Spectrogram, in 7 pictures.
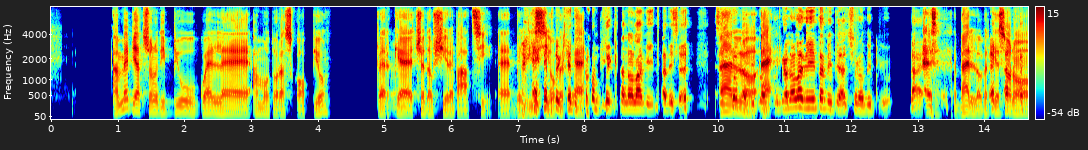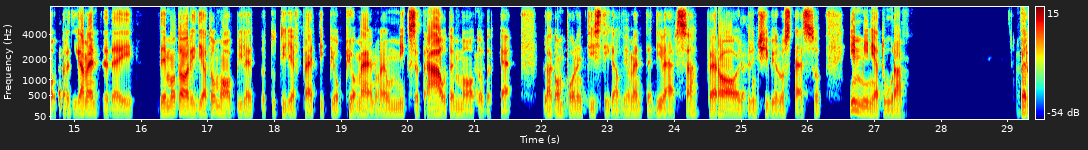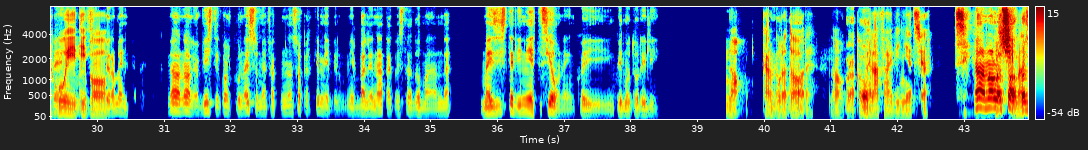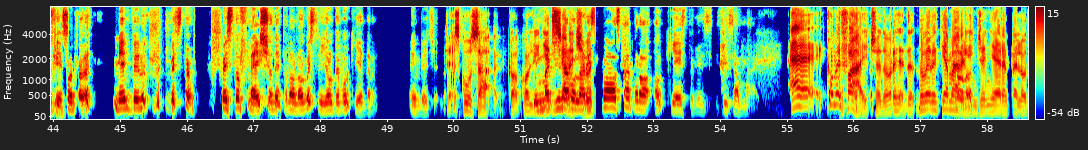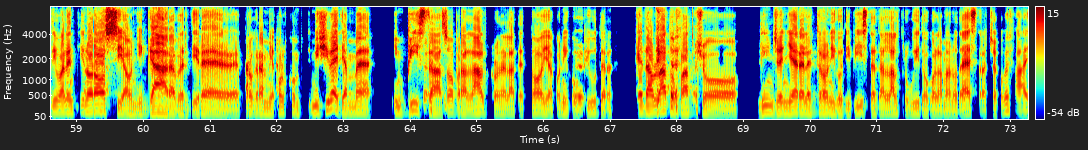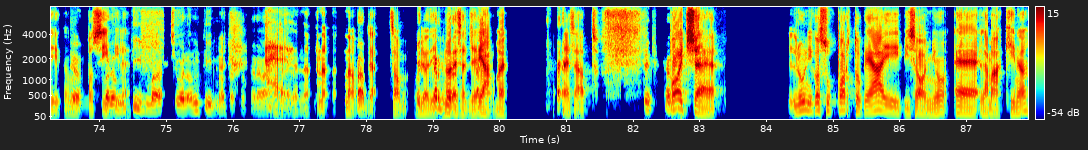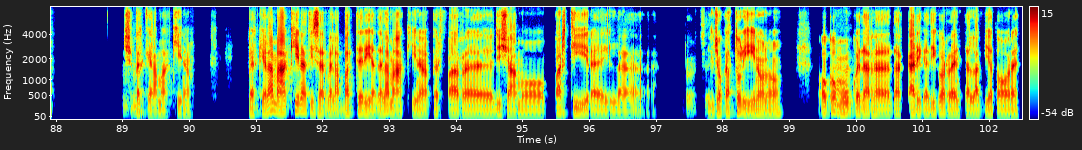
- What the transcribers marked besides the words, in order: other background noise; chuckle; laughing while speaking: "Perché ti complicano la vita dici"; chuckle; laugh; laughing while speaking: "mi è venuto questo"; laughing while speaking: "sì, ci manca so"; chuckle; chuckle; chuckle; laugh; chuckle; chuckle; other noise; chuckle; "cioè" said as "ge"; "insomma" said as "zomma"; chuckle; teeth sucking
- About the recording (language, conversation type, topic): Italian, podcast, C’è un piccolo progetto che consiglieresti a chi è alle prime armi?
